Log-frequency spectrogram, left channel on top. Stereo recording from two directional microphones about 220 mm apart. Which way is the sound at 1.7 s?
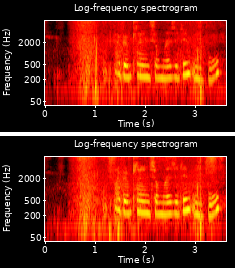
10° right (ahead or behind).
